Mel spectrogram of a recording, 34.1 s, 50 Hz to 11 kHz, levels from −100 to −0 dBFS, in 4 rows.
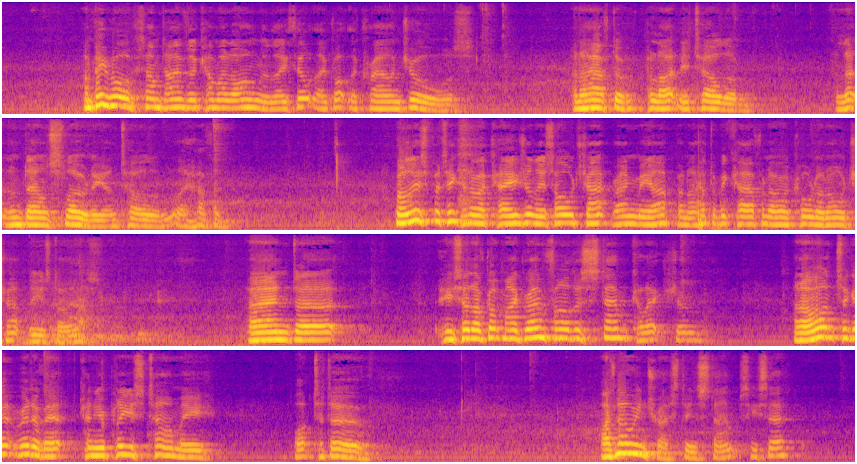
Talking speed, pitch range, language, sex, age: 155 wpm, 160-210 Hz, English, male, 60-79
